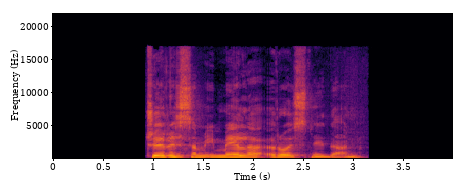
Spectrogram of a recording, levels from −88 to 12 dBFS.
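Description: Nothing stood out as a technical problem anywhere in the speech on listening.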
